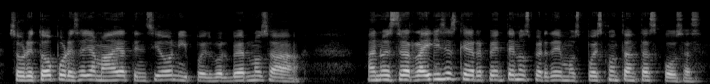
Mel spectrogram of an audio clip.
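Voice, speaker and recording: A woman's voice: medium pitch, darkish tone. A woman taking part in a lecture, asking a question in a courteous, roundabout, spontaneous way.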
